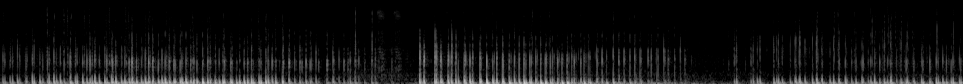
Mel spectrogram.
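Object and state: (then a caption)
Faux-leather phone case. A black faux-leather flip case, about the size of a phone, is held flat and tapped with fingertips and nails. Rapid, dull, low-pitched taps with almost no ring come in dense runs, with quieter gaps around 3 to 4 seconds and 7 seconds.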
